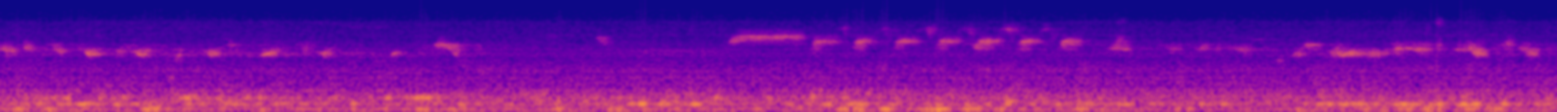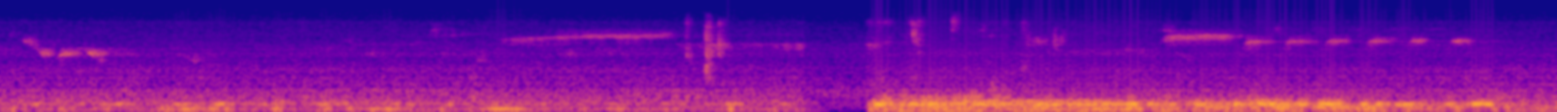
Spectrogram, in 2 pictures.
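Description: Birds singing: short chirps, trills and quick runs of repeated high notes over a steady low background. The sound cuts out for a moment about nine seconds in and comes back with the low background louder.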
